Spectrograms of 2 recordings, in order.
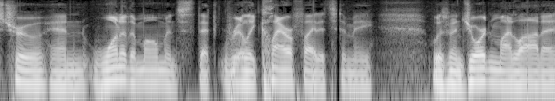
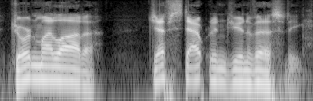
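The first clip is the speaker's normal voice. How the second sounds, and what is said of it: Put-on Australian-style accent. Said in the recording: “Don't know that my accent worked ... I thought I was co-hosting the show with Russell Crowe for a minute there”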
